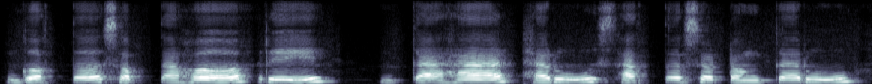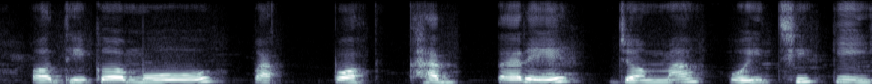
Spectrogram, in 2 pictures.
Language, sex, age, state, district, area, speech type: Odia, female, 30-45, Odisha, Ganjam, urban, read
